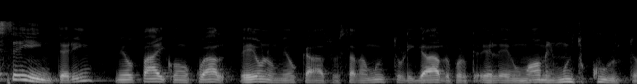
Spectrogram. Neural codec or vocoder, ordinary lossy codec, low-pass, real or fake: none; none; none; real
